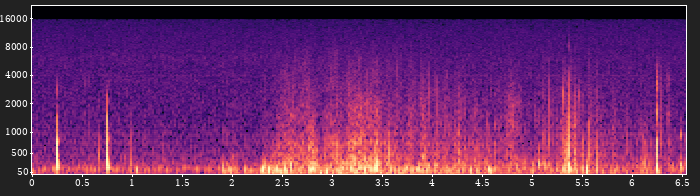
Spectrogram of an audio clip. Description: So here my stomach is digesting chicken and milk.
